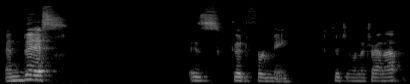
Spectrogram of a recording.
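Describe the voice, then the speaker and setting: A bubbly American woman talks casually and playfully about everyday products, laughing easily. Her voice is very bright and forward. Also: lowish voice, fairly even intonation, measured pace. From United States. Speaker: co-host.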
